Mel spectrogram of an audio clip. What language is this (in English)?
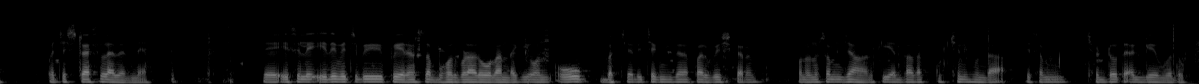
Punjabi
